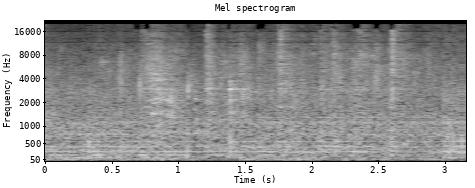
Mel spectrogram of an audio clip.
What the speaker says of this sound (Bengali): ভালো করে নাড়াচাড়া করে সব কিছু মিশিয়ে নিচ্ছি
